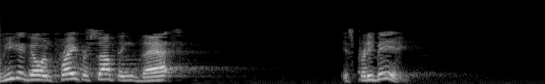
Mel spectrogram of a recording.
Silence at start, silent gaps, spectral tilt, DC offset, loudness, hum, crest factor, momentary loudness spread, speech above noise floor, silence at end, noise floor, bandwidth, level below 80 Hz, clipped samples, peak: 0 s; none; -7 dB/octave; under 0.1%; -20 LUFS; none; 20 dB; 15 LU; 48 dB; 1.4 s; -68 dBFS; 5.4 kHz; -74 dBFS; under 0.1%; -4 dBFS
